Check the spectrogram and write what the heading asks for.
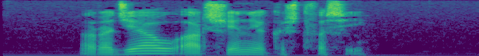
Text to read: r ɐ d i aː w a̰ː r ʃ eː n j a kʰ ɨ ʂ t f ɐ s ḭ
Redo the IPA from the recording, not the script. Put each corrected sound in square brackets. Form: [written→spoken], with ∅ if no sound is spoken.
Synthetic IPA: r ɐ [d→d͡ʒ] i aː w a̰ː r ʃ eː n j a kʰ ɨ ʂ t f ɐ s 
